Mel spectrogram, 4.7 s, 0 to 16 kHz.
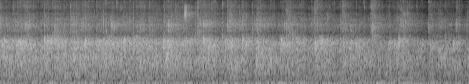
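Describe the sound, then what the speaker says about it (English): Dense, steady applause from a live audience at a FameLab 2019 science-communication competition, greeting the final champion, broad and continuous at moderate distance with no voices over it. "please give applause to our final FameLab champion"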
